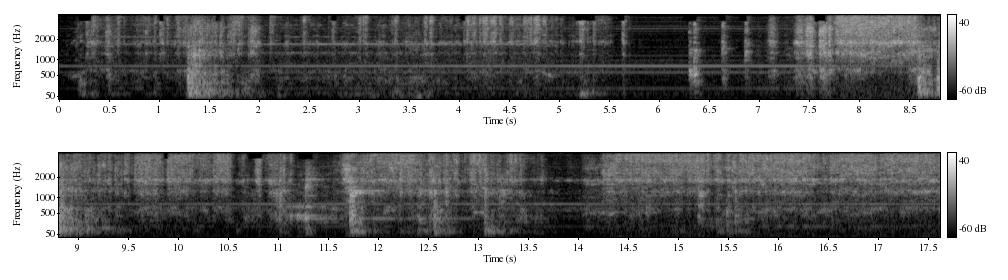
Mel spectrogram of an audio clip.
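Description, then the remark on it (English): Continuous gritty scratching and grinding of Mars rover wheels rolling over rocky Martian ground, punctuated by irregular clunks and bangs from the suspension system, over a steady electrical hum and whine from the rover's electronics. “That scratching is the sound of the wheels in contact with the surface of Mars.”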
